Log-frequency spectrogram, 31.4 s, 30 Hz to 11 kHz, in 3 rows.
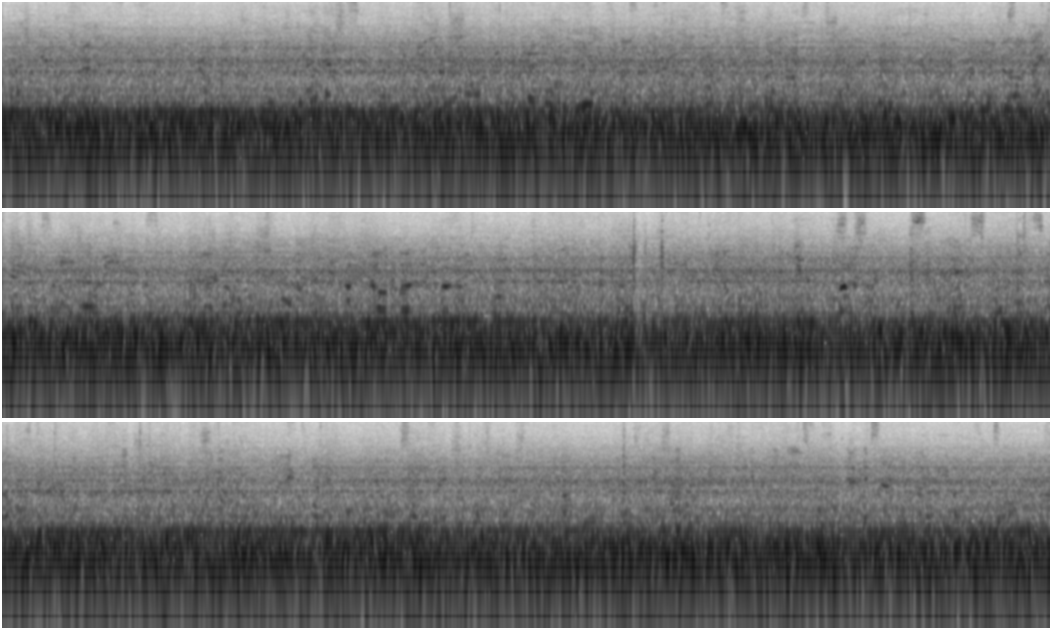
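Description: Steady in-flight cabin noise of a Boeing 737-800, its CFM56 turbofans and the airflow past the fuselage making a loud, even rush with a constant hum.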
